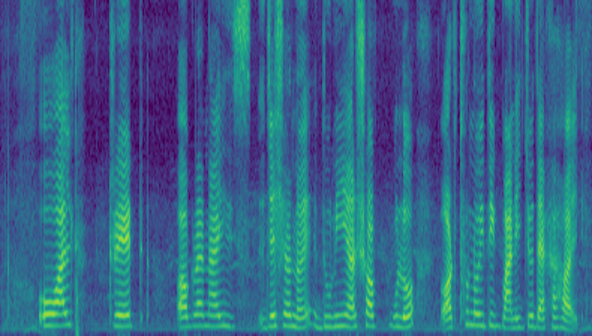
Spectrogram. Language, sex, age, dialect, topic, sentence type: Bengali, female, 18-24, Northern/Varendri, banking, statement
